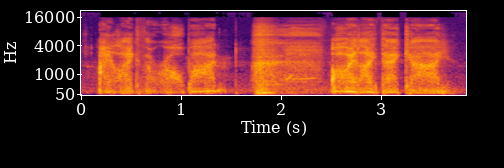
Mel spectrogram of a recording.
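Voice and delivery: hushed, soft, slow whisper. Retelling how a couple next to them in the theater kept talking: imitating someone whispering. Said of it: "whispering like this".

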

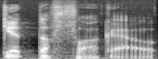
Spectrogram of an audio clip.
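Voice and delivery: fake tearful voice. Retelling being kicked out of home by mom: imitating mom crying. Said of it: "she was crying, and she was like".

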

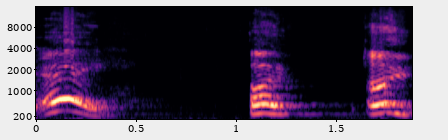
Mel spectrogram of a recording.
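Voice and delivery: repeated, acted-out hollered yells, one after another. Redoing the voice used to act out being yelled at: imitating someone yelling. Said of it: "I really hate when I do that voice".

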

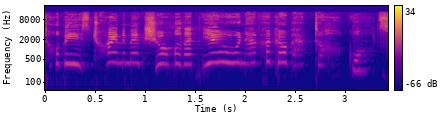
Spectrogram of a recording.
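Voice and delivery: very high, squeaky, fretful, neurotic elf voice. Quoting a Harry Potter character's warning to a friend, in a Dobby impression. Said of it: "one of the best impressions I've ever heard".

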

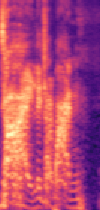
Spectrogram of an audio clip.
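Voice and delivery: devil character voice. Game master speaking as the devil facing a player, voicing a devil. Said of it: "the devil in front of you responds".

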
